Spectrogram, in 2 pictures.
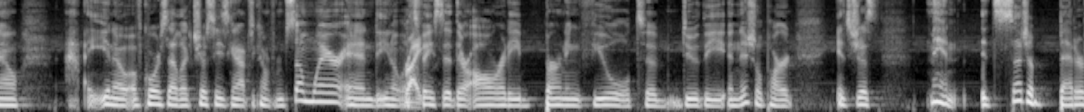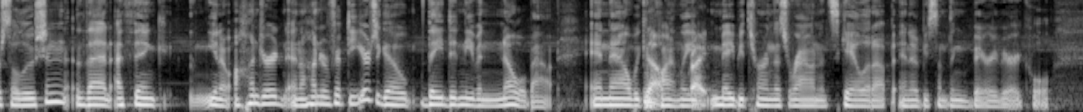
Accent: Florida, United States; And, growing up in Florida, Ralph, and of course, you're near our coast too.

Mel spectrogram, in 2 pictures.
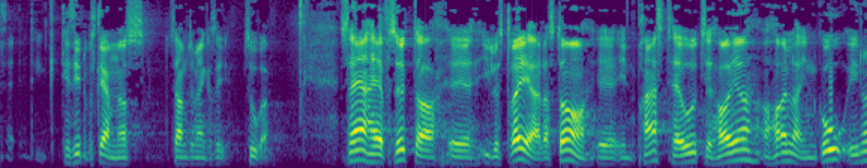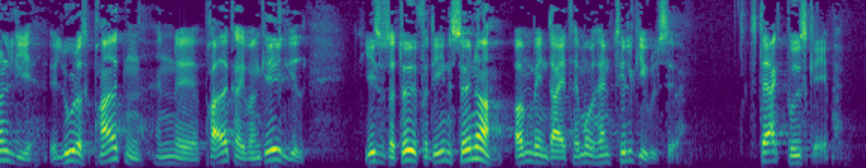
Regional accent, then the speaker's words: Aalborg, North Denmark Region, Denmark; Jeg kommer fra Aalborg.

